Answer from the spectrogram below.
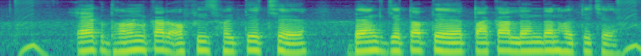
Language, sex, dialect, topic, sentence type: Bengali, male, Western, banking, statement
